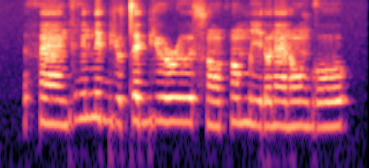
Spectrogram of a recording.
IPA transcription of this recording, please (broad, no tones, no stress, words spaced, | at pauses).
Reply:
θɛ̃ːɡʱĩ nibʲotɛ bʲɯːɹɯːsõθõ miɾɵ ɾɛ̃ ɾõ ɡo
